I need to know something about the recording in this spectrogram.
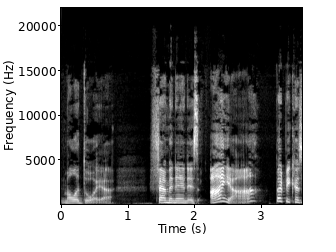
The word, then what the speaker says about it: молодое: Once again, we have oya, but we actually pronounce it, молодое.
